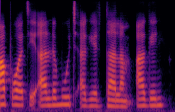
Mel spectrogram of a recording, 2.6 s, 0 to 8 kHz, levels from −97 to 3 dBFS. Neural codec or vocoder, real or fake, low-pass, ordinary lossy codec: codec, 16 kHz, about 1 kbps, DyCAST, with the encoder's durations; fake; none; none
